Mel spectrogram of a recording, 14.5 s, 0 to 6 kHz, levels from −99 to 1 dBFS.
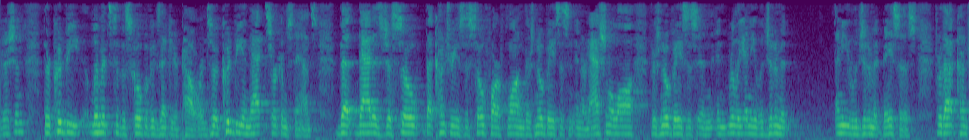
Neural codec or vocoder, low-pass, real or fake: none; 5.4 kHz; real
